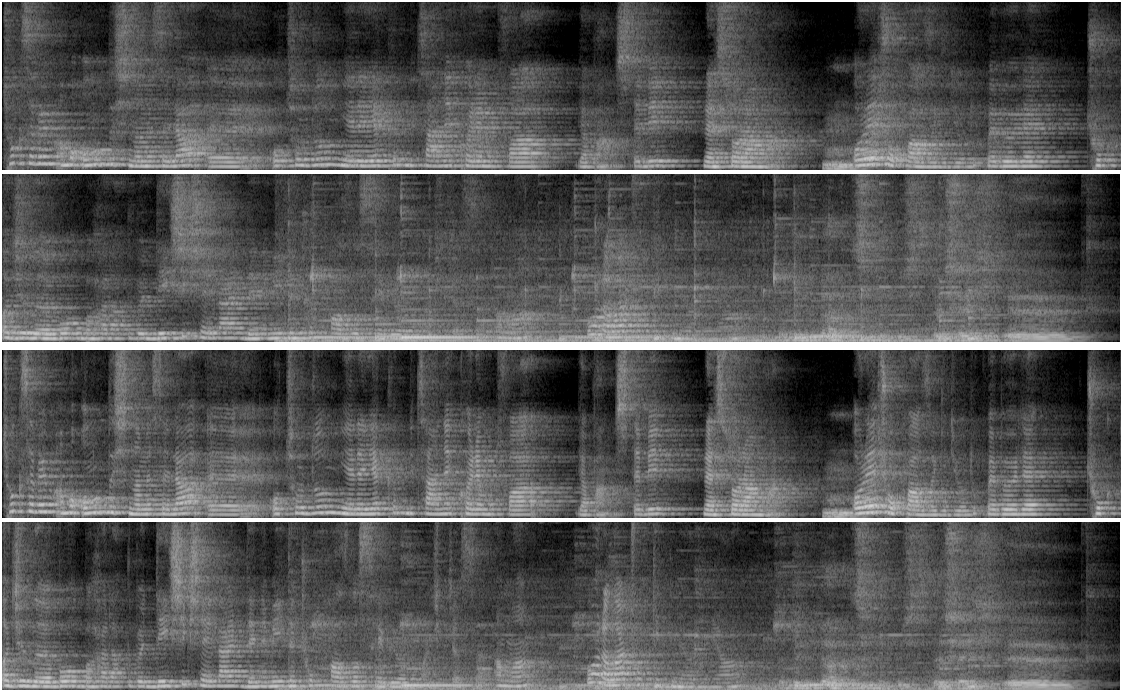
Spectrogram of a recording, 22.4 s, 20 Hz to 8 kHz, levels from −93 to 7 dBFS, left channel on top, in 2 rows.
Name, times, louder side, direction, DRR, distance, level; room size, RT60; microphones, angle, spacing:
voice 1, 0.0-5.4 5.7-6.6 7.0-7.8 8.5-10.4 10.9-16.5 17.0-18.6, right 2 dB, 30° right, 2 dB, 0.3 m, -23 dB
voice 2, 8.2-8.5 19.0-22.1, right 1 dB, 10° right, -7 dB, 0.8 m, -26 dB
sound 1, 13.9-21.2, left 4 dB, 90° left, 0.4 m, -26 dB
3.9 x 2.4 x 3.5 m, 1.2 s
head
